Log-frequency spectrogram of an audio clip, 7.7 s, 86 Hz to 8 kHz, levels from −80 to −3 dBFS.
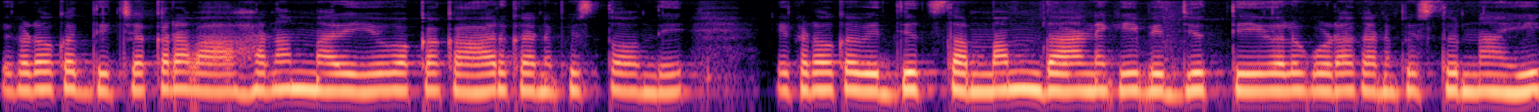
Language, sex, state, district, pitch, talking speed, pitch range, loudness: Telugu, female, Andhra Pradesh, Srikakulam, 205 Hz, 125 wpm, 200-210 Hz, -16 LUFS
